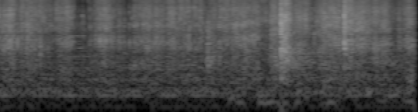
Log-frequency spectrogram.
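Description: Clear plastic bag crinkling and crackling as a lens hood is unwrapped by hand, with two sharper clicks near the end.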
